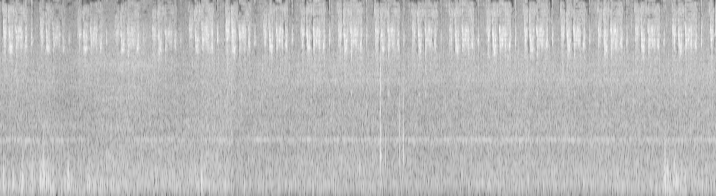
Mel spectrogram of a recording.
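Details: Polo Sedan: thin, steady high-pitched whistle over a rattly idle with a fast chirping pulse, like a slipping accessory belt; belt squeal suspected, not confirmed.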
